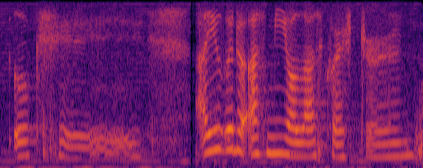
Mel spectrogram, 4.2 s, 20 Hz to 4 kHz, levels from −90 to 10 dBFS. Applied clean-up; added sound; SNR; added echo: none; none; none; none.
